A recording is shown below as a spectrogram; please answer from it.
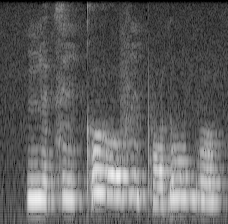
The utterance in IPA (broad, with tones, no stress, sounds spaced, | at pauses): ɲ ɪ˨ t͡s iː˨ kʼ ʊ˦ ɣ o˦ v i˦˨ pʰ o˨ ɗ uː˦ b ʊ˦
